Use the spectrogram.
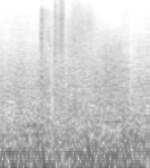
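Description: A warship turret fires in World of Warships: a short, loud naval gun shot over constant low battle rumble, the blast bursting out near the middle of the clip.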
